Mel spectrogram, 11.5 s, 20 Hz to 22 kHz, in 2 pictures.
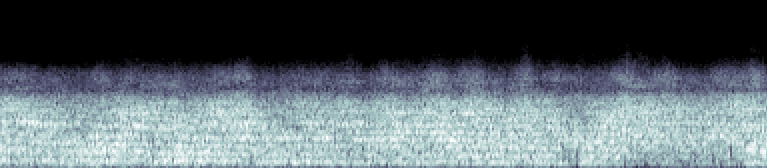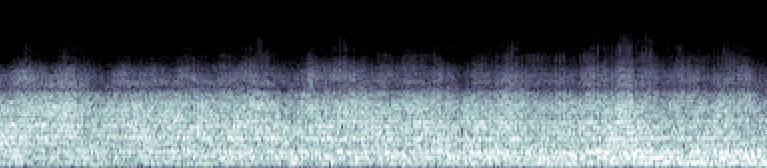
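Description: Loud, steady roar of an F-22 Raptor's twin jet engines as the fighter flies a display overhead.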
